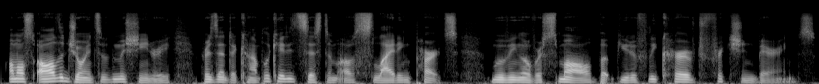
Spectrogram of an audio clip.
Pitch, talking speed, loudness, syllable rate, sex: 105 Hz, 160 wpm, -21 LUFS, 5.4 syllables/s, male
